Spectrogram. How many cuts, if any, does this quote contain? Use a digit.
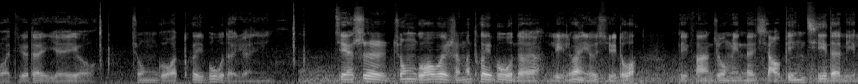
1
